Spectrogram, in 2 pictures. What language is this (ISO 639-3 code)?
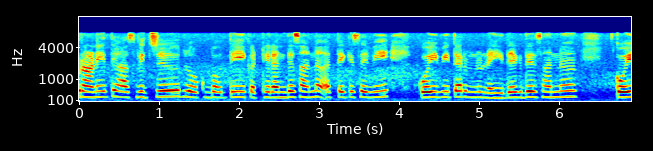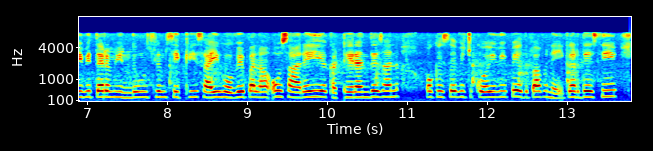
pan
